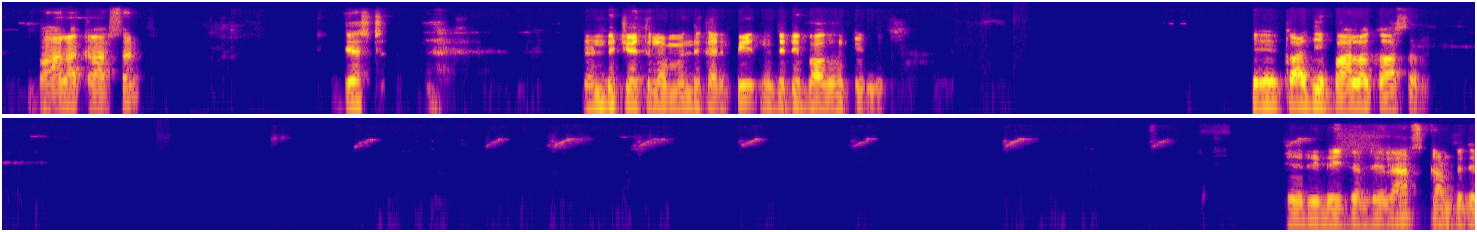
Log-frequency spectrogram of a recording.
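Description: An elderly man speaks calmly, close by, with pauses in between.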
